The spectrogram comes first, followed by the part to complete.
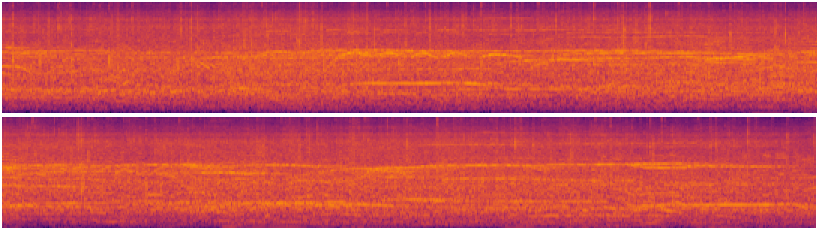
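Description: Large concert audience applauding steadily, with cheering voices over the clapping.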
